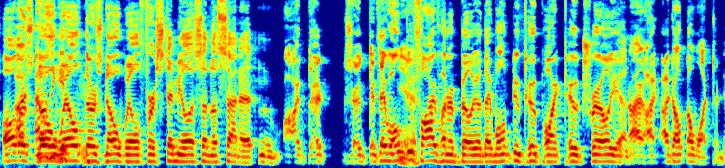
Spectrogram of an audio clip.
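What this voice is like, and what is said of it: Imitates another person's voice. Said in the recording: “a really, really good Mitch McConnell impression ... I protrude my jowl”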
